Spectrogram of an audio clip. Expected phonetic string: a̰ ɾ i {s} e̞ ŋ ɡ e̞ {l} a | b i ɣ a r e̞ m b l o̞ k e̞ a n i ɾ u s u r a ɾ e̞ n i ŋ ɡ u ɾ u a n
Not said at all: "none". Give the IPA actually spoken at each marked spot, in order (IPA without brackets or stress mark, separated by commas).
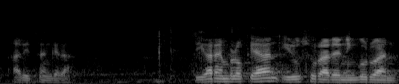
t͡s, ɾ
